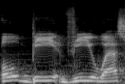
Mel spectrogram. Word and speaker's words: obVus: It's spelled O-B-V-U-S, so if I say obVus, obviously I'm mispronouncing it. I know it's obvious.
